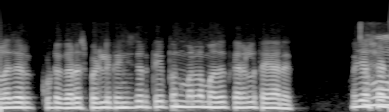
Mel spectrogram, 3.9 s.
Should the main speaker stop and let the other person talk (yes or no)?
yes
